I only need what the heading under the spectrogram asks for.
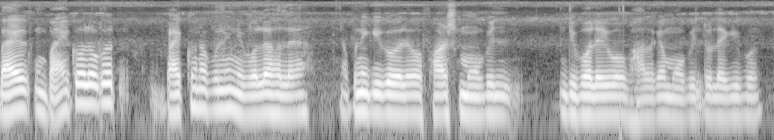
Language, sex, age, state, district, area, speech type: Assamese, male, 18-30, Assam, Lakhimpur, rural, spontaneous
